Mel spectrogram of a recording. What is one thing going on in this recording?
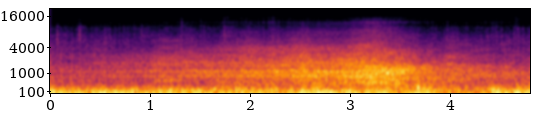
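A car approaches and whooshes past close by.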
